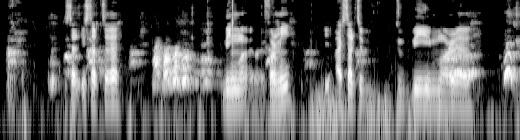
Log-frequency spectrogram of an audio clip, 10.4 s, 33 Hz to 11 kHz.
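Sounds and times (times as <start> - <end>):
dog barking: 0.0 - 4.5, 6.1 - 6.4, 7.1 - 7.4, 9.4 - 10.4
speech: 1.4 - 2.5, 4.5 - 5.9, 6.5 - 7.4, 8.0 - 9.6.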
